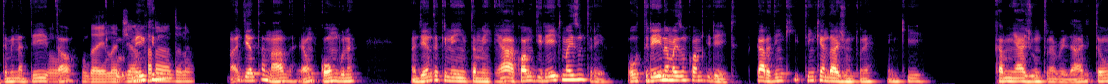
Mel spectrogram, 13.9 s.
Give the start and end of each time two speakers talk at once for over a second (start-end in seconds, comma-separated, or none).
0.6-2.2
